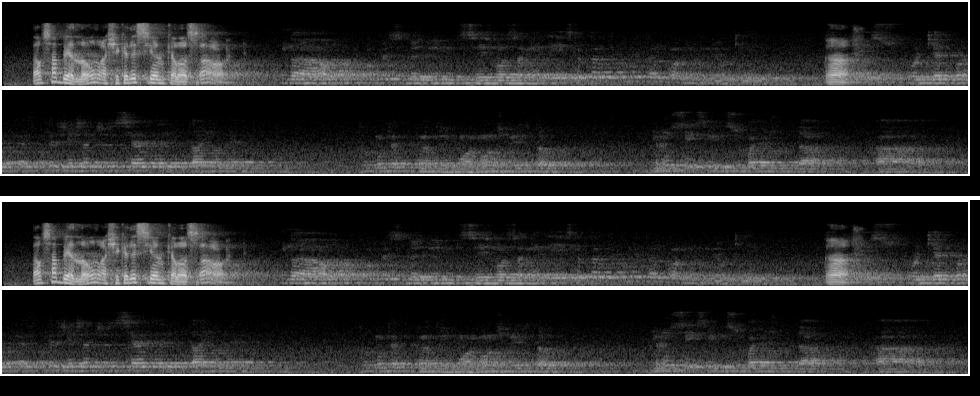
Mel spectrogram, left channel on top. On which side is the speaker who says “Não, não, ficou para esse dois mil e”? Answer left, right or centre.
Right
